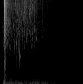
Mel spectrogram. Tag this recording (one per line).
hit
splash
